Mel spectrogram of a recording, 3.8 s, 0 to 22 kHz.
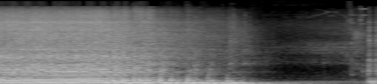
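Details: Nissan 300ZX engine out of gear with a repaired injector harness: revs flare instantly from 0 to about 2500 and wind down, with heavy smoke; timing and TPS checked, owner suspects too much fuel, compression to be tested.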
